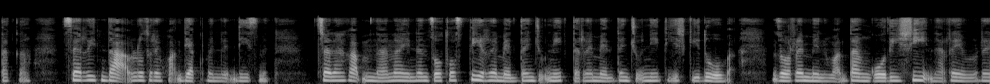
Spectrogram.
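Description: Throughout the speech, plainly audible smearing and a dull top with nothing above 9 kHz are likely from AAC compression at a low bitrate, with coarse spectral quantisation.

From 0.12 s to the end, clock slip clicks recur about every 20 ms as a rapid rattle, one sample dropped or repeated each time, pointing to a mismatch of roughly 0.1 percent between two free-running clocks.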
